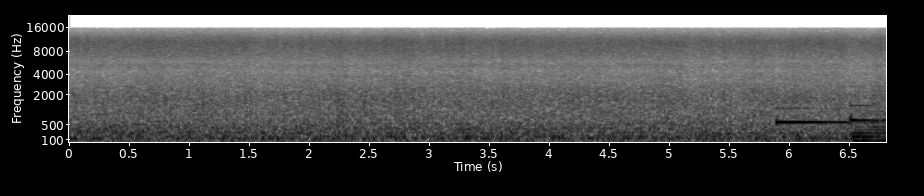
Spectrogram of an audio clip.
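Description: Small waterfall cascading over rocks into a foaming pool, a steady rush of falling and splashing water. Near the end, soft piano notes come in over it.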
